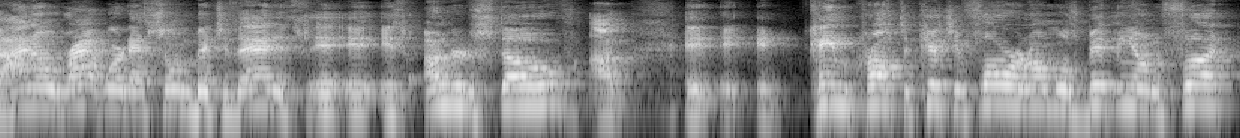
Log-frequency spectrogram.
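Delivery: high-pitched, rambling southern man; southern accent. Retold or imitated. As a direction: imitate a worked-up southern customer. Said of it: "he's talking with his southern accent".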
